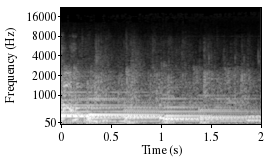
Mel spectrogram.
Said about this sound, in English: Let's give God another hand clap of praise for his goodness.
